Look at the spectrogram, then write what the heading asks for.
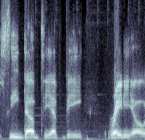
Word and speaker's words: CWTFB: I know it's spelled with a W. We say dub. CWTFB Radio.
